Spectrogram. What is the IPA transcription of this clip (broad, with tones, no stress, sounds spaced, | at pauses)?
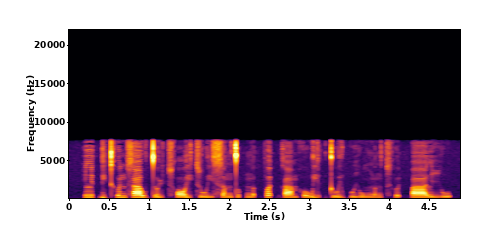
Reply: l ɪ˥ k̚ e˨˩ j kʰ ɵ˥ n s aː˥ w t̪ ɵ˨ ɥ t͡sʰ ɔː˨˧ j t͡s uː˨˩ j s ɐ˨˧ ŋ t̪ ʊ˨ k̚ ŋ ɐ˨ k̚ f ɐ˥ t̚ k aː˨˧ m h o˨˥ w j ɪ˨˥ k̚ t̪ uː˧ j kʷ iː˨˧ w ŋ ɐ˨˩ ŋ t͡sʰ ɵ˨˥ t̚ p aː˥ l iː˥ w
